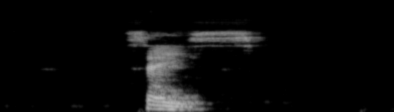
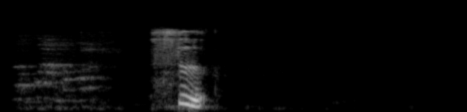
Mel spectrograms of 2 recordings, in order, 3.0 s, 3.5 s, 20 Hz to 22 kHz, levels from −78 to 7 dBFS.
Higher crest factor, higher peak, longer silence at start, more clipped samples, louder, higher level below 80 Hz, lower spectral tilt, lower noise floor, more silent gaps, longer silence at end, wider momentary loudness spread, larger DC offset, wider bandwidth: about the same, 22 dB vs 24 dB; first, -2 dBFS vs -6 dBFS; first, 0.95 s vs 0.35 s; neither; first, -19 LUFS vs -22 LUFS; first, -64 dBFS vs -74 dBFS; about the same, -3 dB/octave vs -3.5 dB/octave; second, -75 dBFS vs -83 dBFS; neither; second, 1 s vs 1.95 s; second, 13 LU vs 25 LU; neither; first, 10.5 kHz vs 8 kHz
